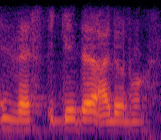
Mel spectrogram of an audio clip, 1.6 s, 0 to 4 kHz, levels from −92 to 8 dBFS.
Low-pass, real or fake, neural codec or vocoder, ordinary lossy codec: 3.6 kHz; fake; codec, 16 kHz in and 24 kHz out, 2.2 kbps, FireRedTTS-2 codec; Opus, 24 kbps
